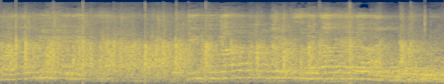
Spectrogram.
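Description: Audience applause at a carnival troupe assembly rings out as a dense, steady patter of clapping, with voices talking over it throughout.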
